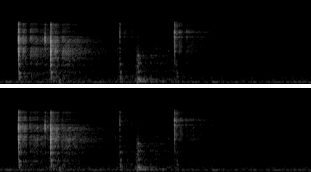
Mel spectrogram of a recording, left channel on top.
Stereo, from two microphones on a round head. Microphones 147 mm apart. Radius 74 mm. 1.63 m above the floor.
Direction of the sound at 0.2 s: 5° left (ahead or behind).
